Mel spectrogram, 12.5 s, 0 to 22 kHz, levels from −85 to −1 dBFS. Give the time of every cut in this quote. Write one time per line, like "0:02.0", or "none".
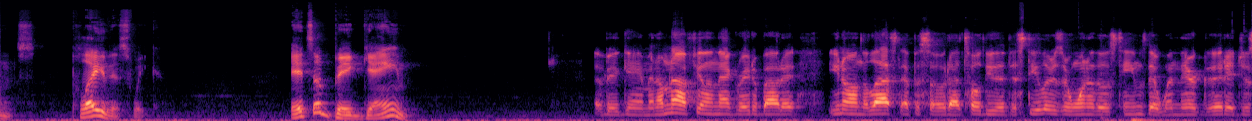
0:06.0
